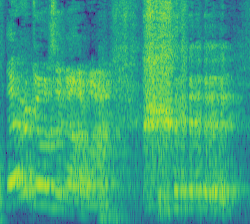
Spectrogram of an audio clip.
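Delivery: high, drawn-out comic exclamation; mock announcement. Telling friends another one walked out, mock announcement. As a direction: stretch it out high, close to laughing. Exasperated quip as she leaves.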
